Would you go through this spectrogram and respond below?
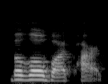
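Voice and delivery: ordinary delivery, nothing marked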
